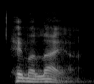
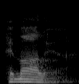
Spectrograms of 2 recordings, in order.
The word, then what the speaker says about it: Himalaya: Him means snow. Alaya means place or basis of the snow. Himalaya, as we mispronounce it. Himalaya, the place of the snow.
